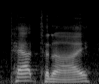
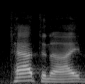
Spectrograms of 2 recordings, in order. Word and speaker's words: Tattenai: Okay, at that time, Tatenai, I've got to pronounce Tatenai. I looked it up so I can pronounce it correctly. Once in a while I'll try to do that. Tatenai, the governor of the province beyond the river.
